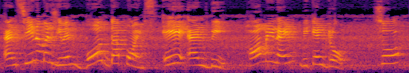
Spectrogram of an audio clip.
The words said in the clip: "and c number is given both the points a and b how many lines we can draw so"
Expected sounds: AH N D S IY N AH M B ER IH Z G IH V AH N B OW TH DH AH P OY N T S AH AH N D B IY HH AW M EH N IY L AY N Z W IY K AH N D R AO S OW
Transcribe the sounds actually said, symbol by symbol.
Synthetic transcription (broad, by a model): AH N D S IY N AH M ER IH Z G IH V AH N B OW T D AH P OY N T S AH AH N D B IY HH AW M EH N IY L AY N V IY K AH N D R AO S OW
